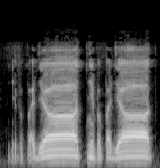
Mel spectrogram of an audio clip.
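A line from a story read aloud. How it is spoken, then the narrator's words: Grumbling. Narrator (Russian): проворчал Пыркин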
